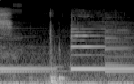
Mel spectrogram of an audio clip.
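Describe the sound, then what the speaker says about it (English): A wireless video doorbell sounds a steady electronic chime tone, broken by a short bump of handling noise and then resuming, fairly close and alone over a low room hum. "But I can also hit my doorbell, and you'll see that it's gonna connect. And once it rings"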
